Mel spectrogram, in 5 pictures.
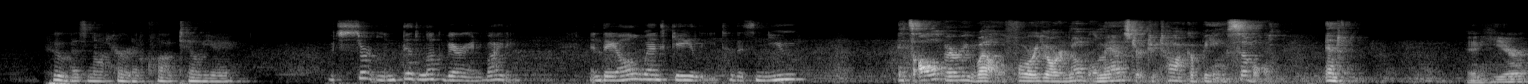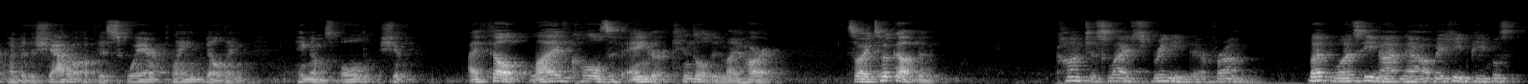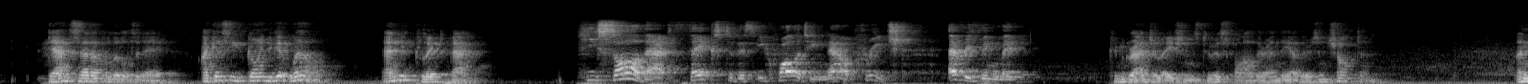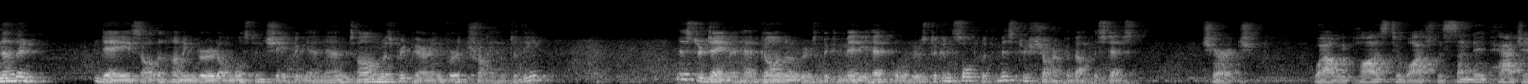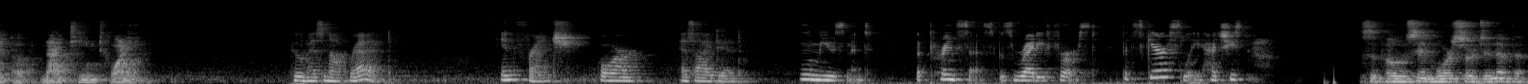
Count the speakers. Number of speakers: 8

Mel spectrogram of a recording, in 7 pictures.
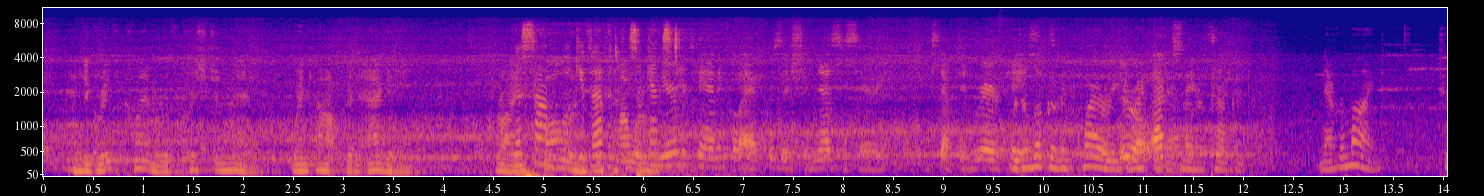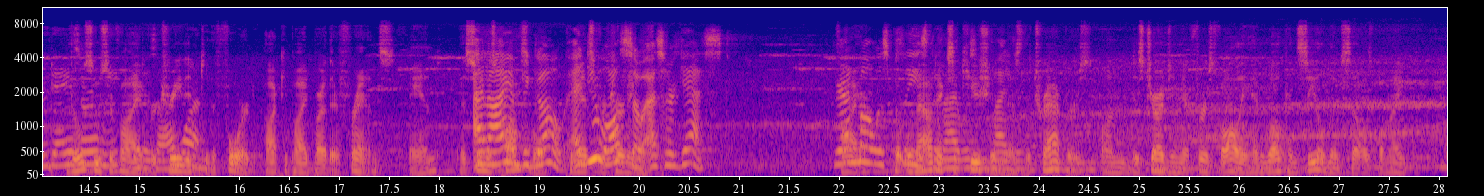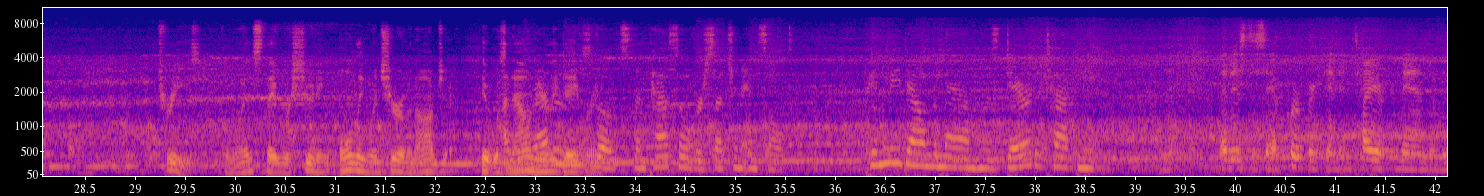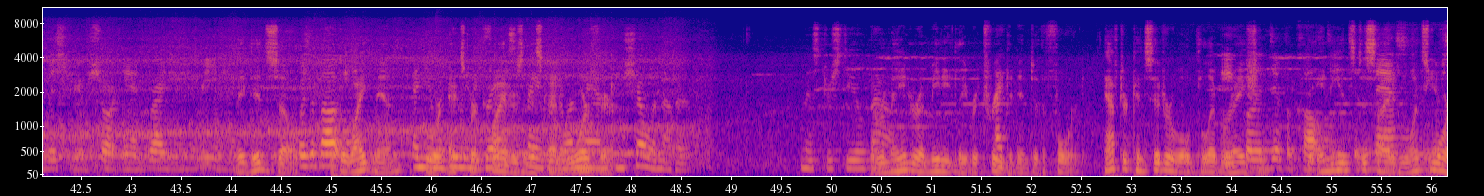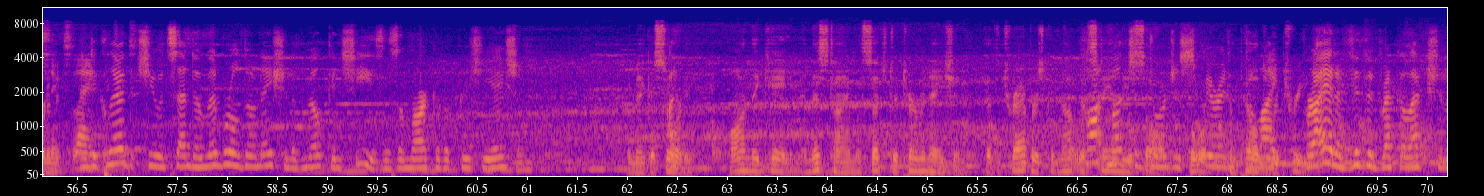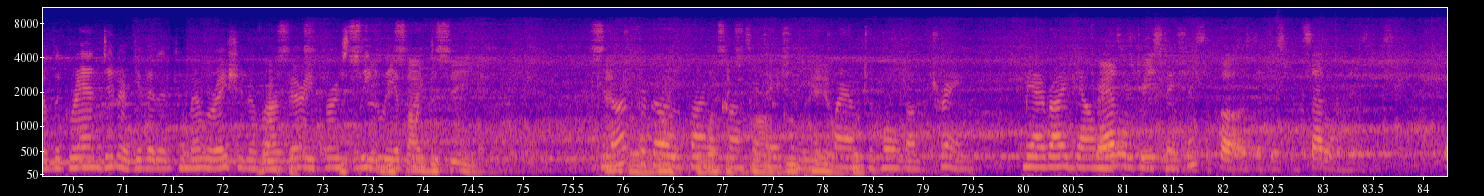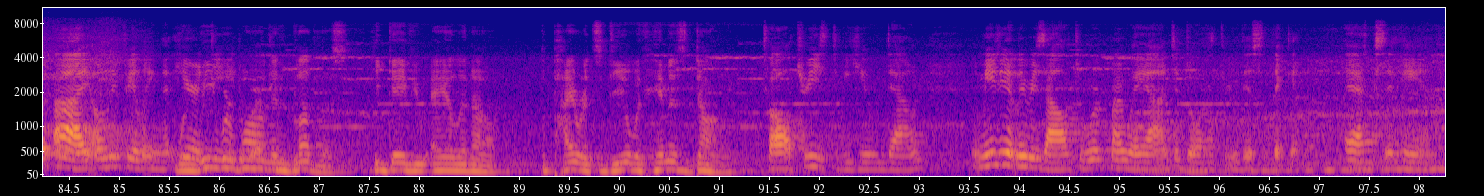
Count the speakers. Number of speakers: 6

